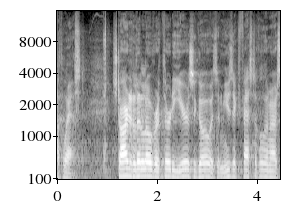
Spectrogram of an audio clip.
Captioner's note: none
